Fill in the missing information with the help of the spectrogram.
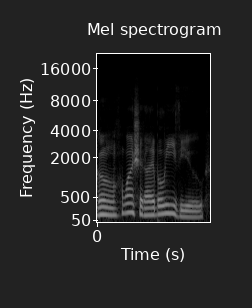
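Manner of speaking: slow, drawn-out mock doubt; lightly voiced sceptical cop. Cop doubting the man with no teeth, lightly mocked scepticism. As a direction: drag it out like an unconvinced cop.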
